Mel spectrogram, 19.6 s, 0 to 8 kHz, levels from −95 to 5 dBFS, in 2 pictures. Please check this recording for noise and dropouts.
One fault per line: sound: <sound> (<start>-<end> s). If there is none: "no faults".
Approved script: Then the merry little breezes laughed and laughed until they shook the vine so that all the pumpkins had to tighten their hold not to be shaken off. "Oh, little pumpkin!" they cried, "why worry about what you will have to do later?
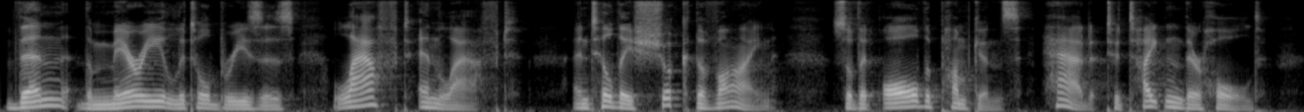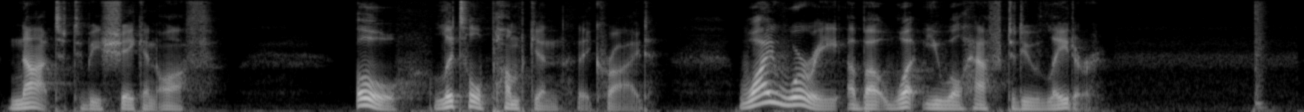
sound: thud (19.1-19.5 s)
